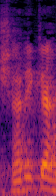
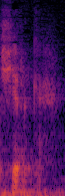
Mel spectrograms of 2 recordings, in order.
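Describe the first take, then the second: First: The word is said with three syllables. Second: The word is said with two syllables. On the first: "Boleh baca syarikah" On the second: "boleh baca syirkah"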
